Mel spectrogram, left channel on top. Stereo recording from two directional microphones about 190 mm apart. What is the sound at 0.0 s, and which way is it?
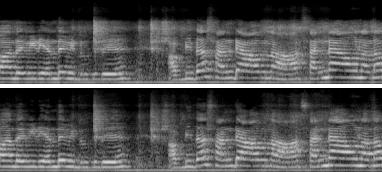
Speech, 15° right (ahead or behind).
